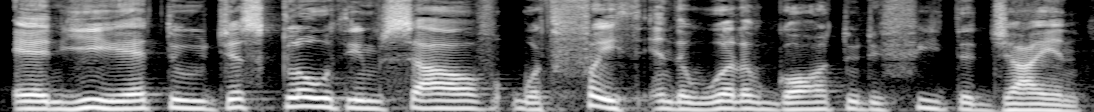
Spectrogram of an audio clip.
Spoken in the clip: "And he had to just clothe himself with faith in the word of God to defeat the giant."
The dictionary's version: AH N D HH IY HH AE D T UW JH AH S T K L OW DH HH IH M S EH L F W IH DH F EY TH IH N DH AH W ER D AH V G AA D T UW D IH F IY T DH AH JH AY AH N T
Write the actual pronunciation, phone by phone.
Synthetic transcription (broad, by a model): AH N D HH IY HH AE D T UW JH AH S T K L OW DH HH IH M S EH L F W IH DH F EY TH IH N DH AH W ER D AH V G AA D T UW D IH F IY T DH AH JH AY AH N T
